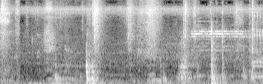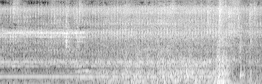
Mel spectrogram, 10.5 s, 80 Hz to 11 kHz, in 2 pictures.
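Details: Voltas 7 kg washing machine spin motor after repair: handling clatter, then a steady motor hum with a whirring tone that holds even; the spin motor is working properly.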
